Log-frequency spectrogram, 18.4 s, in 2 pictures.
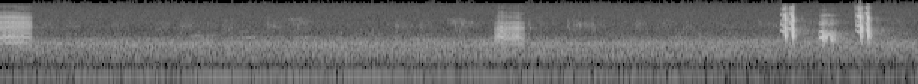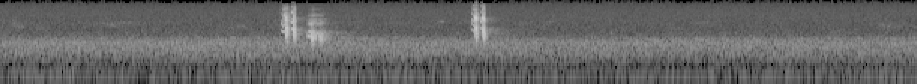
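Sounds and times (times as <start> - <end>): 
Eurasian magpie Pica pica giving harsh grating calls: 0.0 - 0.4, 4.9 - 5.3, 7.8 - 8.8, 12.0 - 12.6, 13.9 - 14.2.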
